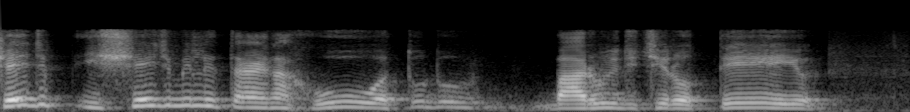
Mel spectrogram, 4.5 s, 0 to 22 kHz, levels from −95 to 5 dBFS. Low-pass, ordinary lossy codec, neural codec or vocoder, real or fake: 7.2 kHz; none; codec, 16 kHz in and 24 kHz out, 1 kbps, XY-Tokenizer; fake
